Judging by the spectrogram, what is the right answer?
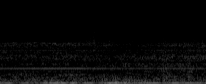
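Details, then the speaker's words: PECRON E2000LFP power station with EB3000 battery: quiet steady whir with faint constant tone, no warbling or chirping; cooling fan spinning normally, intermittent dial-up-modem-like noise owner watches for not heard. "All I hear is the fan spinning, so I'm definitely still on the lookout for that noise."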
